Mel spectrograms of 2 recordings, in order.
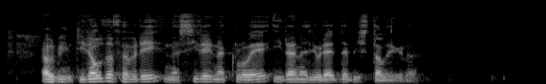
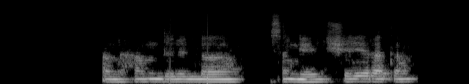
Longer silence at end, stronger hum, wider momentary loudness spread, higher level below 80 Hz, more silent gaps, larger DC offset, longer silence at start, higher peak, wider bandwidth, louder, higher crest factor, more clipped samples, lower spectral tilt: first, 1.3 s vs 0.5 s; neither; about the same, 9 LU vs 10 LU; second, -72 dBFS vs -60 dBFS; second, none vs 2.51-2.65 s; neither; second, 0.15 s vs 1.05 s; first, -8 dBFS vs -12 dBFS; first, 11.5 kHz vs 8.8 kHz; about the same, -28 LUFS vs -27 LUFS; first, 20 dB vs 14 dB; neither; second, -5 dB/octave vs -7.5 dB/octave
